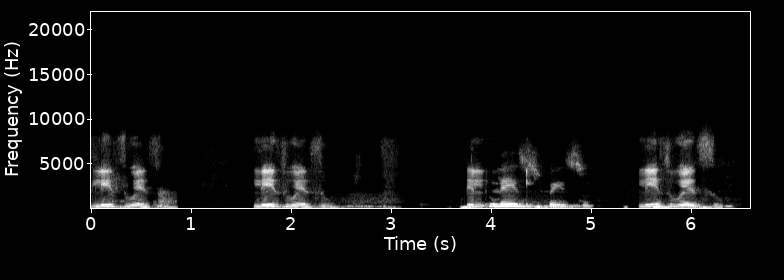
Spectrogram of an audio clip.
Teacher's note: S becomes Z. We link the word and it becomes lezuezo.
